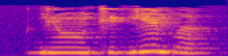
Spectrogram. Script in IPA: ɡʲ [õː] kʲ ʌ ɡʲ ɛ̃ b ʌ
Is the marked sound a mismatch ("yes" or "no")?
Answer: no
